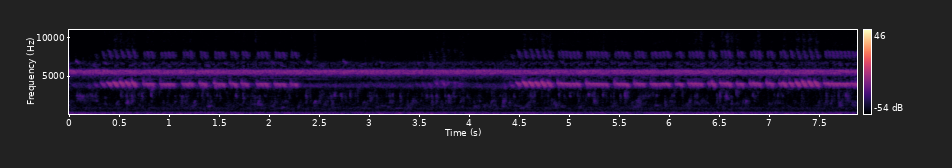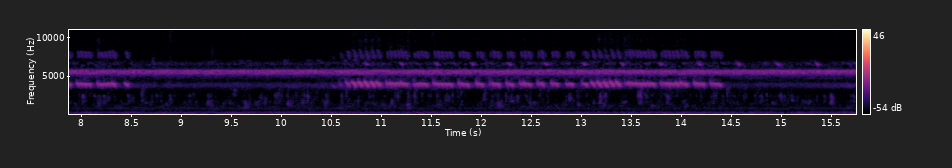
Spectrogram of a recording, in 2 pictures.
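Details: Autumn insects heard for sleep, a continuous high ringing trill beneath repeated phrases of rapid pulsed chirping lasting about two to four seconds, separated by short gaps.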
